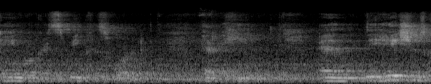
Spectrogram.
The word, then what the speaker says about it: perejil: workers speak this word, perejil. And the Haitians could not pronounce the R, so it came out as a perejil.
